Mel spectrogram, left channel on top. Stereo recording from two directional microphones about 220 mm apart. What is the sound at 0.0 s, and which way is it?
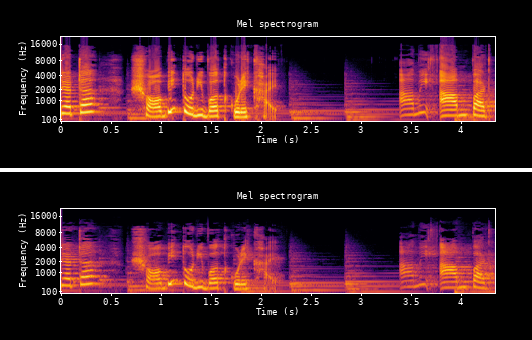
A woman's voice, 30° left (ahead or behind).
